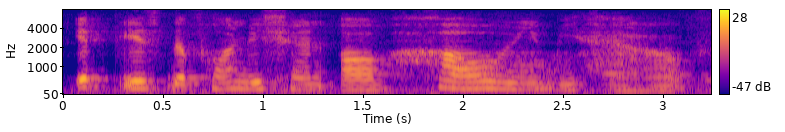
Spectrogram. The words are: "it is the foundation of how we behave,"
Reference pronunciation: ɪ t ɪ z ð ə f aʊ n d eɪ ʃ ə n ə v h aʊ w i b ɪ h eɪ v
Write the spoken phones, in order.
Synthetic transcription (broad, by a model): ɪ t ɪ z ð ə p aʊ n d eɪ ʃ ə n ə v h aʊ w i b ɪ h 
